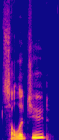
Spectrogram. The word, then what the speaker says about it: solitude: solitude. Did I say that right? – Solitude, yeah. Solitary. – What did I say last time? Solitation? – Solitation. It's like sanitation.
